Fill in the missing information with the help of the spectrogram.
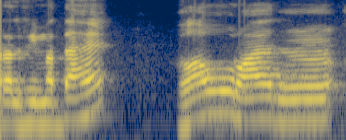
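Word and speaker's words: غَوْرًا: غورا، غو اور آگے را کو موٹا اور پر کر کے پڑھیں گے.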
